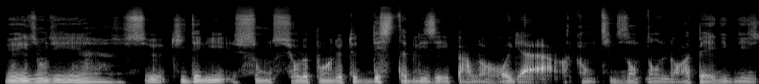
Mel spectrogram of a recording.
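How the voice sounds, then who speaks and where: Middle-aged male commentator: deep dark rasp, meandering preachy chat that keeps checking in with his audience. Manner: digressive, asks "d'accord?" often, jokey asides. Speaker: religious commentator. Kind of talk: informal Quran commentary, rambling.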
